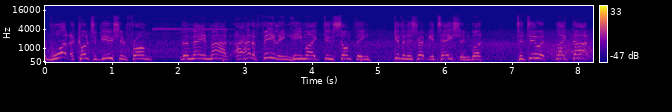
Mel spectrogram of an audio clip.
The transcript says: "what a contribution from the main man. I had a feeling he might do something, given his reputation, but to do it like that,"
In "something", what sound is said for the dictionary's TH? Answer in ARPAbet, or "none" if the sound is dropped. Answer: TH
